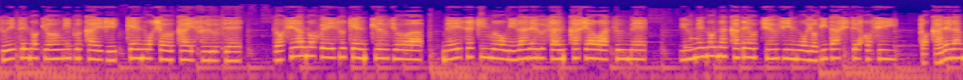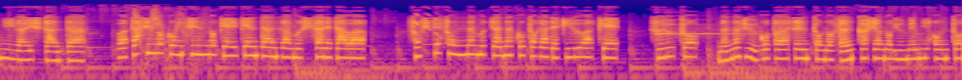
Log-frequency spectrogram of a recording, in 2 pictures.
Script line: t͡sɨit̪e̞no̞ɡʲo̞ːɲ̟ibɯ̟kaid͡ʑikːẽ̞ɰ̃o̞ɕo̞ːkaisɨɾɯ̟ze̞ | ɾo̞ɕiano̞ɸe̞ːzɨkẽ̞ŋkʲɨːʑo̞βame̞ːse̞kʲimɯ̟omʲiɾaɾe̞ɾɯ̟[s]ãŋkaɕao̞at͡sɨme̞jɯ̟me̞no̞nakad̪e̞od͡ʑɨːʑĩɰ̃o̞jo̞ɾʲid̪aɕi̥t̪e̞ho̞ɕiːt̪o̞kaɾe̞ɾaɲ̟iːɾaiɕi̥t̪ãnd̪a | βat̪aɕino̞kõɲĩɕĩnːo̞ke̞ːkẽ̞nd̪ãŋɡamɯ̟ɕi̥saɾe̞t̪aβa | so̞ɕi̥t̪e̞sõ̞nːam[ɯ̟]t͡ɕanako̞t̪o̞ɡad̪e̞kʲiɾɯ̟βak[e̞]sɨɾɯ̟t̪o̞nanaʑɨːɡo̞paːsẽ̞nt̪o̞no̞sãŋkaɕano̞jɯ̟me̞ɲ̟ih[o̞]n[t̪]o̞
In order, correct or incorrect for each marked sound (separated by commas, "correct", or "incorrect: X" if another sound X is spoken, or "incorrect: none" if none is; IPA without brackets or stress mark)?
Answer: correct, correct, correct, incorrect: õ̞, correct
